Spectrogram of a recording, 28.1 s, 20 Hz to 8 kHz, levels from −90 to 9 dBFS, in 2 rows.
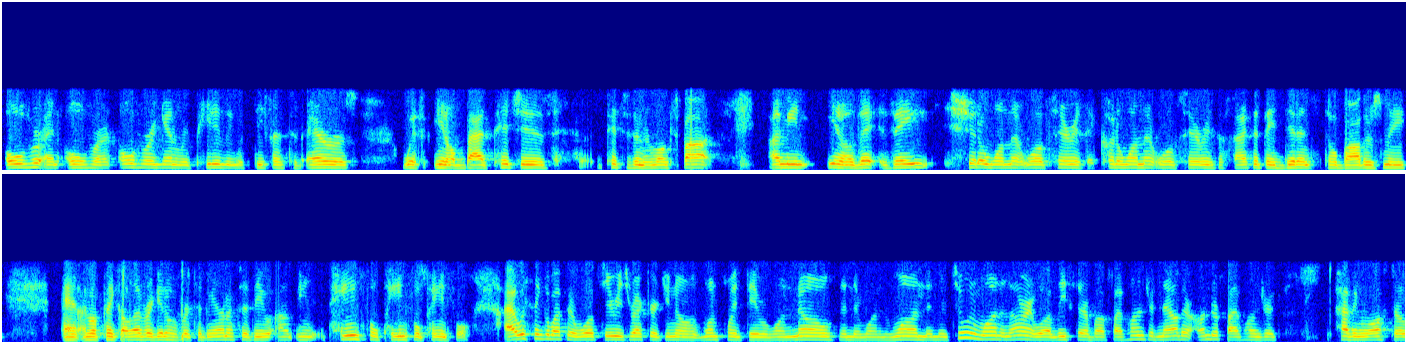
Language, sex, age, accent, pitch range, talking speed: English, male, 20-39, American, 145-160 Hz, 225 wpm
